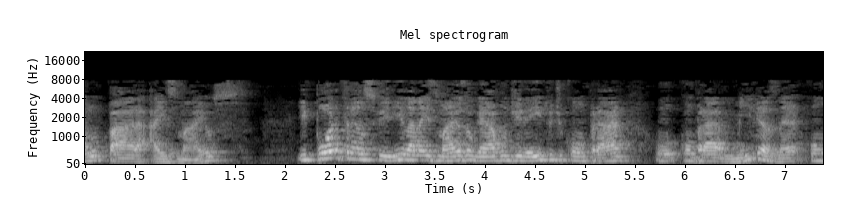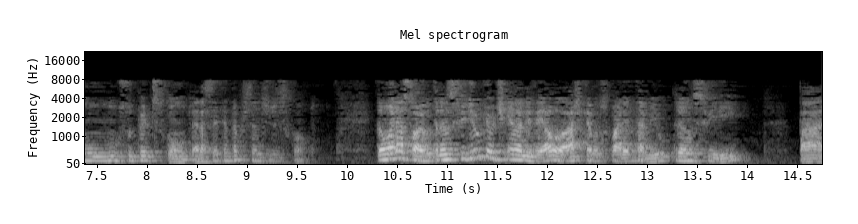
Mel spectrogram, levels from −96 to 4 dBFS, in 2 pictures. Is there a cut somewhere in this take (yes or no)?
no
